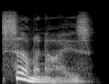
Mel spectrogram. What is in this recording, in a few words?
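"sermonize", British English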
